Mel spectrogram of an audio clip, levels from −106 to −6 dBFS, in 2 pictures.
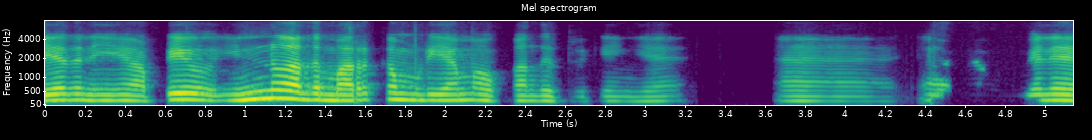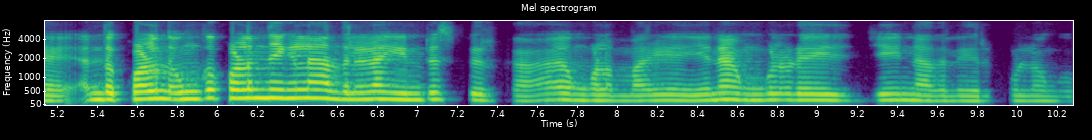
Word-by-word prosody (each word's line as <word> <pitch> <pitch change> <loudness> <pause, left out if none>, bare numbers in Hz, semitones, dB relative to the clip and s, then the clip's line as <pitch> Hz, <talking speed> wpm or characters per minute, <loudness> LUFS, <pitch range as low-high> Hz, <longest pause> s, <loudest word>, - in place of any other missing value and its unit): வேதனையும் 190 -2 -2
அப்படியே 215 +6 +1 0.3
இன்னும் 255 +3 +6
அத 210 -1 0
மறக்க 210 +4 -3
முடியாம 195 0 -3
உட்காந்துட்டுருக்கீங்க. 170 -2 -13 0.7
ஆ - - -14 1.0
உண்மையிலே 195 0 -4
என்ன 175 - -9
அந்த 225 0 +4
குழந்த 240 -1 +5
உங்க 270 +3 +2
குழந்தைங்கலாம் 275 0 +5
அதுலலாம் 230 0 +2
இன்ட்ரெஸ்ட் 225 -1 -4
இருக்கா? 180 -1 -12 0.2
உங்கள 190 -1 -4
மாரி? 190 +1 -5 0.2
ஏன்னா 225 +2 +1
உங்களுடைய 205 0 -3 0.3
ஜீன் 200 -2 -4
அதுல 175 0 -9
இருக்கும்ல, 175 0 -14
உங்க 165 -1 -21
200 Hz, 145 wpm, -17 LUFS, 180-225 Hz, 1.0 s, இன்னும்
